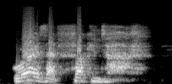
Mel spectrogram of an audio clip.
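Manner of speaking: plain reading voice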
